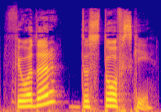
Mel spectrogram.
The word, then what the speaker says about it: Fyodor Dostoevsky: Fyodor Dostoevsky.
